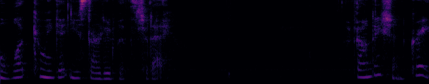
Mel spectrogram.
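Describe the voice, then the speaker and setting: Soft-spoken, a woman talks at a fairly quick pace with ordinary pitch variation. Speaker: cosmetics mixologist. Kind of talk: ASMR roleplay.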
